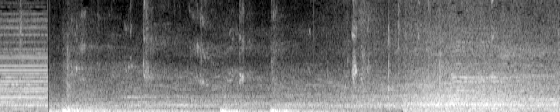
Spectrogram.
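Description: Basketball dribbled on a hardwood court in a large hall: three low bounces in the first half. The hum of crowd voices grows louder near the end.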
